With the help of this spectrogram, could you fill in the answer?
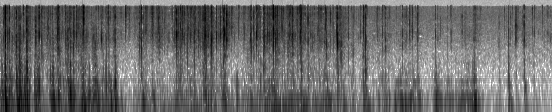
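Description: Fingertips and long nails of both hands scratch and crinkle loose pink plastic cling film covering both ears of a microphone. Dense, irregular crackles and rustles with bright, sharp edges sit over a low, rumbling handling thump. It is loudest in the first second, then settles into quieter, steady crinkling that fades toward the end.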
